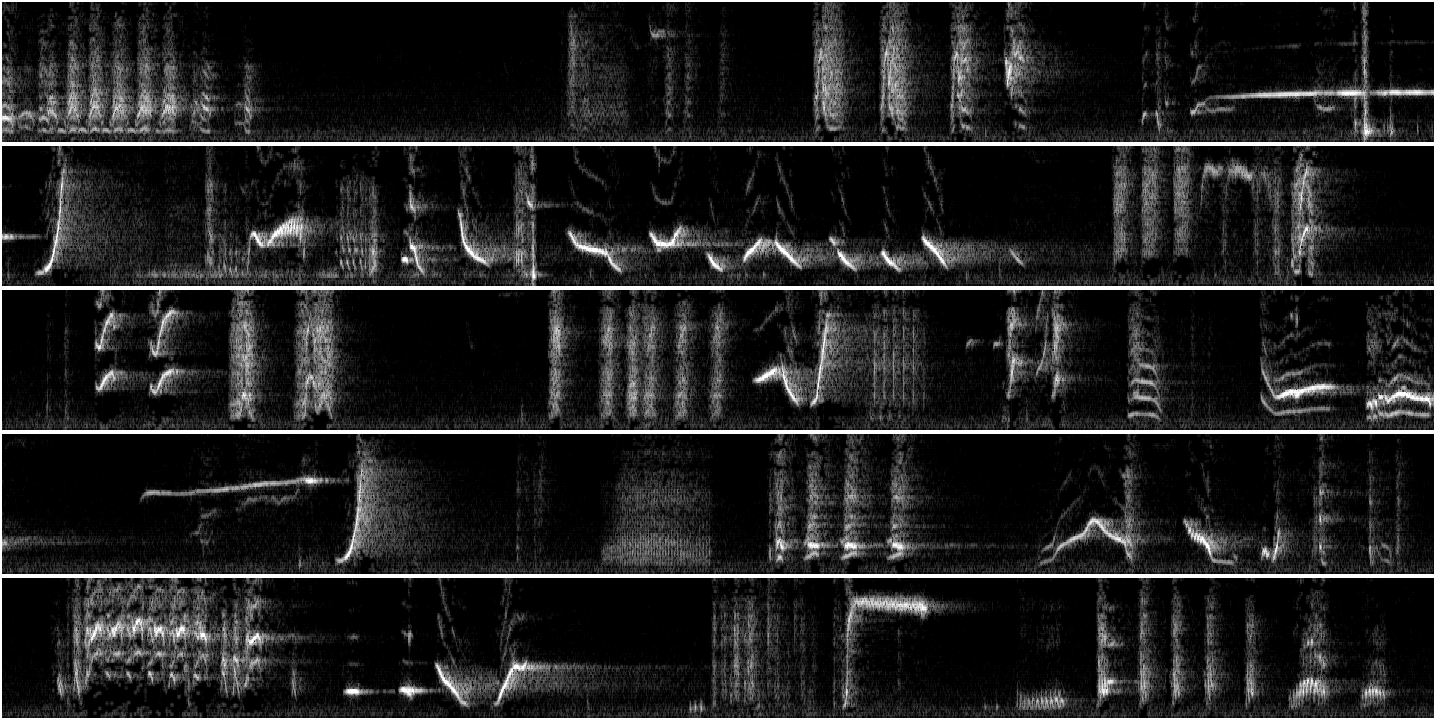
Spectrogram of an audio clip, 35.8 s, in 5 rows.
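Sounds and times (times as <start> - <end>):
bird song: 2.8 - 14.1, 14.8 - 23.6, 24.5 - 35.7.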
